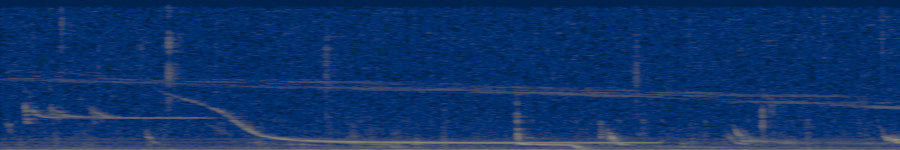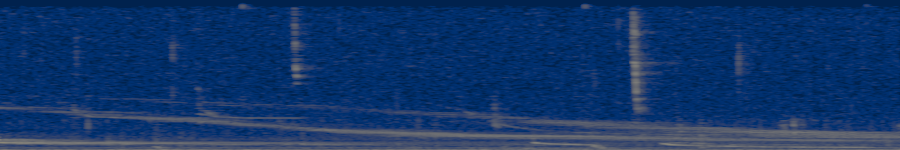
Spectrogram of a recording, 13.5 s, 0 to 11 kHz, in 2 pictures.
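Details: Weddell seal vocalizations from beneath the sea ice of McMurdo Sound, Antarctica, November 2017, recorded 21 m deep: long whistles sliding gradually downward, several voices overlapping, with shorter falling chirps repeating every second or two.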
